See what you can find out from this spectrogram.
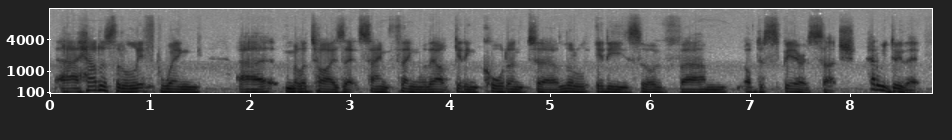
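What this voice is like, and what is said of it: Speaks with a noticeable accent. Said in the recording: “That's my accent.”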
